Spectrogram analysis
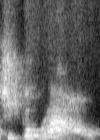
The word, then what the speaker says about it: Tycho Brahe: So Tycho Brahe, as the Danes tell me to pronounce it, or Tycho, observing 1572, and the etching I'm sure everybody's familiar with.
